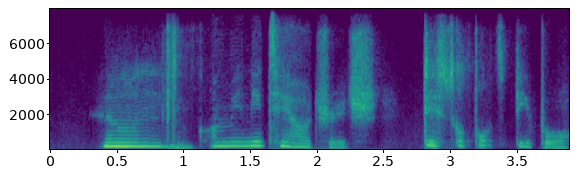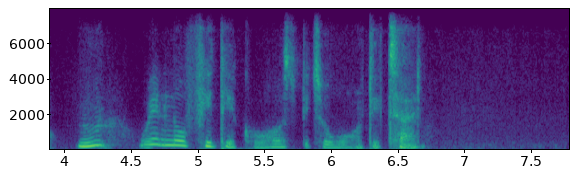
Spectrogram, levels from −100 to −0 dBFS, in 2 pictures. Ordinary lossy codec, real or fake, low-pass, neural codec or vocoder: Opus, 16 kbps; fake; 7.2 kHz; codec, 16 kHz, 0.5 kbps, X-Codec, HuBERT features, trained on LibriSpeech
